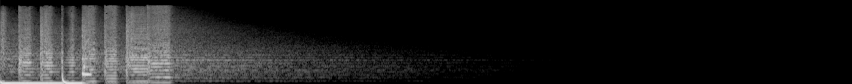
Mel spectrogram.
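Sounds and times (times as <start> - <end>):
drum kit loop: 0.0 - 1.8.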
